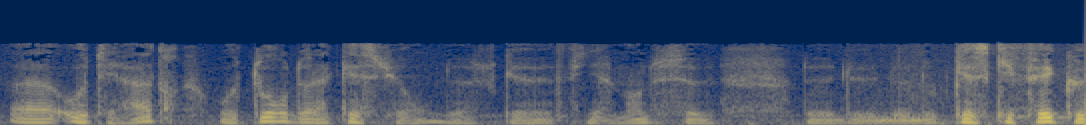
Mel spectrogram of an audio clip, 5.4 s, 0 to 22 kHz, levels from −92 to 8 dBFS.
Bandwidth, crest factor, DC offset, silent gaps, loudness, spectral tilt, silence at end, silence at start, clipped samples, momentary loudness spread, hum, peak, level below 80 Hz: 5.4 kHz; 22 dB; under 0.1%; none; -26 LUFS; -5.5 dB/octave; 0 s; 0.05 s; under 0.1%; 14 LU; none; -2 dBFS; -44 dBFS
